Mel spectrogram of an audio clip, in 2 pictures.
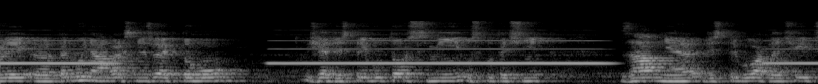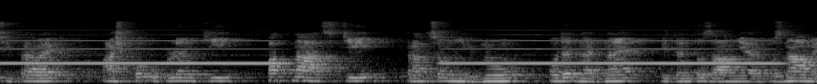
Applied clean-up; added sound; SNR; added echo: none; Wind instrument, woodwind instrument; 1 dB; reverberation time 0.9 s.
